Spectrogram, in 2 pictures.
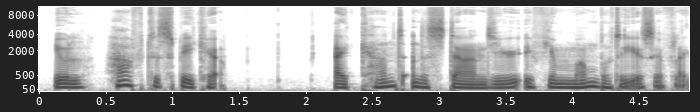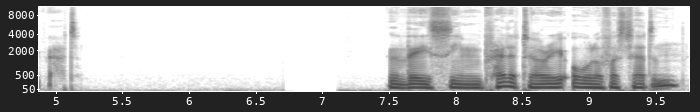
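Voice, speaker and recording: A man playing a slow gravelly incubus. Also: on the low side, a little mellow, no echo, studio quality. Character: seductive teasing male incubus, playful predator. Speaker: ASMR roleplay voice actor. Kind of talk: ASMR roleplay.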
